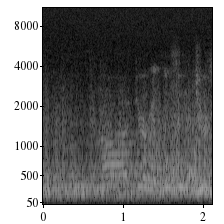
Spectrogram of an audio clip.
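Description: A two-man bobsled running down the ice track, its runners making a steady low rumble, with voices over it during the second half.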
